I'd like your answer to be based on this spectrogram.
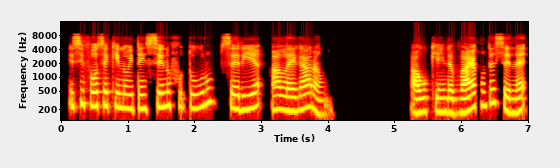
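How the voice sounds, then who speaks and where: A woman with a medium-pitched voice teaches an exam-prep lesson, working through each answer step by step and frequently adding tag questions.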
